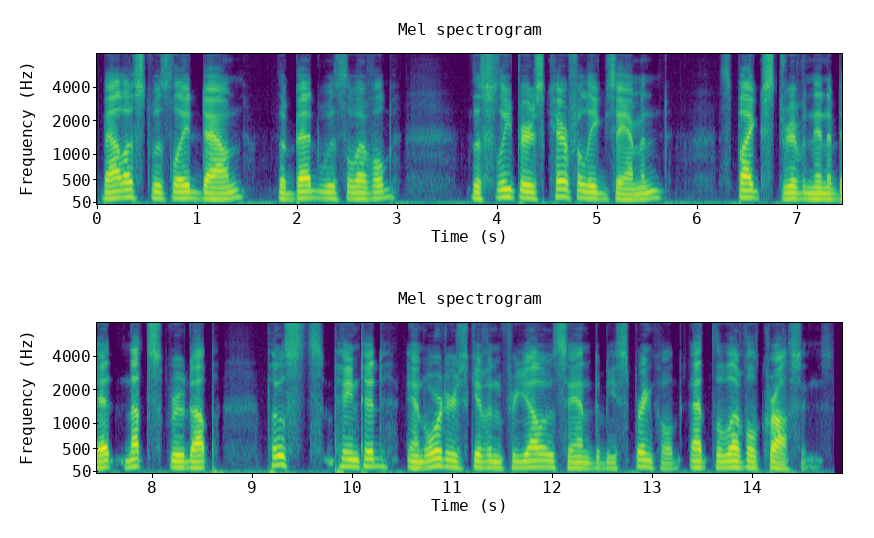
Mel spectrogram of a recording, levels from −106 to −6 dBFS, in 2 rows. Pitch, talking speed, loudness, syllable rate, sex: 125 Hz, 140 wpm, -18 LUFS, 4.5 syllables/s, male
